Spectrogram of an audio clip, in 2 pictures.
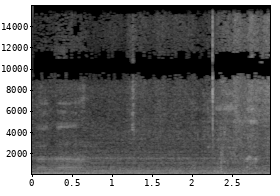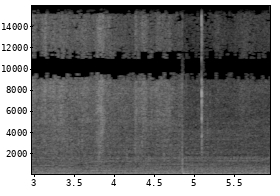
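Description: Steady low rumble inside a car's cabin, the car standing with its engine idling, with faint music over it.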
